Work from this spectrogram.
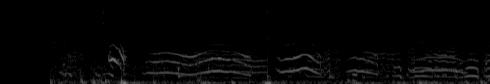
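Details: Newborn Rough Collie puppies, four days old, whimpering for milk while their mother is busy cleaning them: thin, wavering, whistled whines that rise and fall, overlapping from several pups, with soft thumps of movement.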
